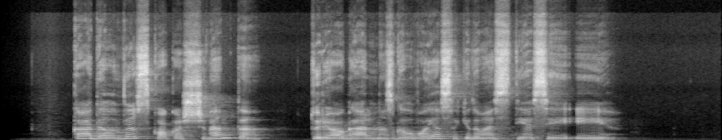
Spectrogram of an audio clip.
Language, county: Lithuanian, Alytus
